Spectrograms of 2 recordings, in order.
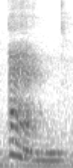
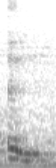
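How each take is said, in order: First: The word is said fully with its clear vowel. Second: The word is reduced, with vowel weakened and no final d.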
